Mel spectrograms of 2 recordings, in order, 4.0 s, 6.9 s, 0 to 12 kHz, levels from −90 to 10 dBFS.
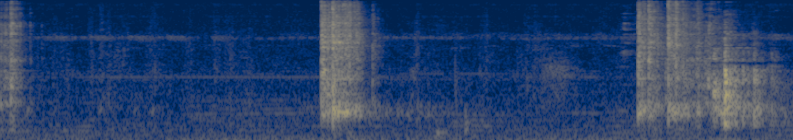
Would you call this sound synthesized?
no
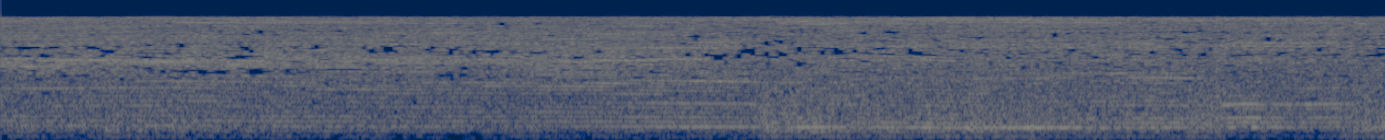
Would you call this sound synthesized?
no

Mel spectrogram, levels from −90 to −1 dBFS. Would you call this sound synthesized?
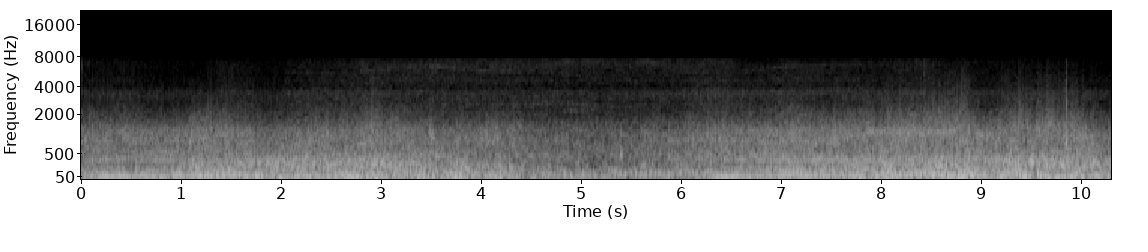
no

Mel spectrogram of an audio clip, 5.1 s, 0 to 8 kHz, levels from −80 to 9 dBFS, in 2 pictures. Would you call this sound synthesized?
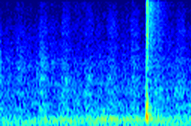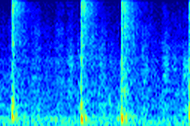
no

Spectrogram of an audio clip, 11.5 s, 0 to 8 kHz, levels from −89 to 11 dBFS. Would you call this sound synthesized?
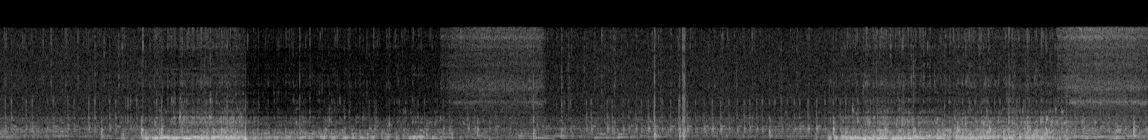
no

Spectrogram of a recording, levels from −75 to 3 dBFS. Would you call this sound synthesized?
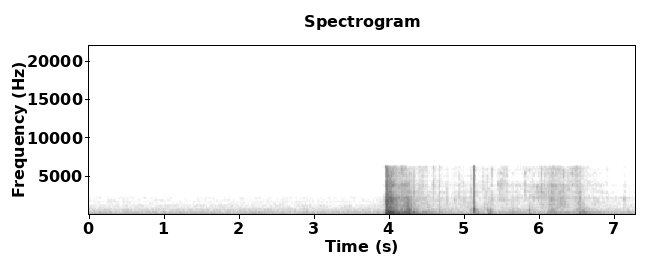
yes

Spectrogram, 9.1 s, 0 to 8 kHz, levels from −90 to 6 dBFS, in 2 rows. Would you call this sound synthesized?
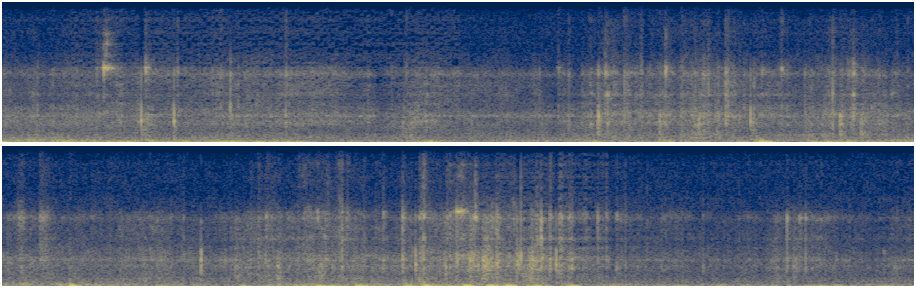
yes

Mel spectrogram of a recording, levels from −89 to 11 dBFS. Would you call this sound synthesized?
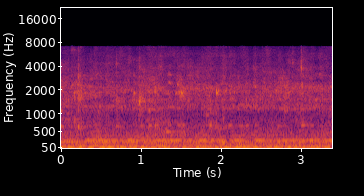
yes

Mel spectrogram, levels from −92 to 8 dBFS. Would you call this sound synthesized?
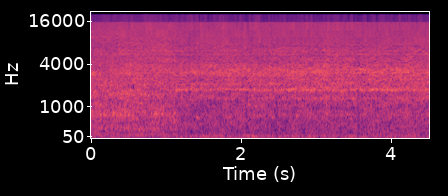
yes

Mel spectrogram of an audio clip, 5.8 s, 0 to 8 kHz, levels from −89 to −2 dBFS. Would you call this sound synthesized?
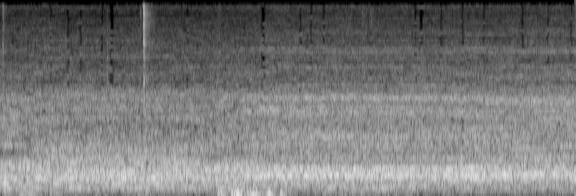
no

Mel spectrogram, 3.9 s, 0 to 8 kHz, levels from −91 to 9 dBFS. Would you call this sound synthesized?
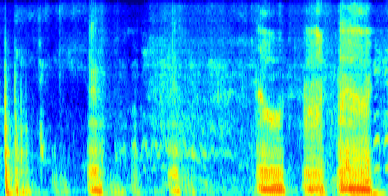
yes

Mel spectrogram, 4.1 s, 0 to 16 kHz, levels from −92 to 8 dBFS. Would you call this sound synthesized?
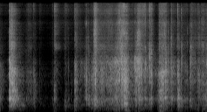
yes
